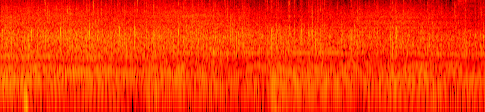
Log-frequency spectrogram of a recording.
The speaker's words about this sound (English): Let's give the Lord a clap of praise. Can we just put our hands together? We're applauding Him.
